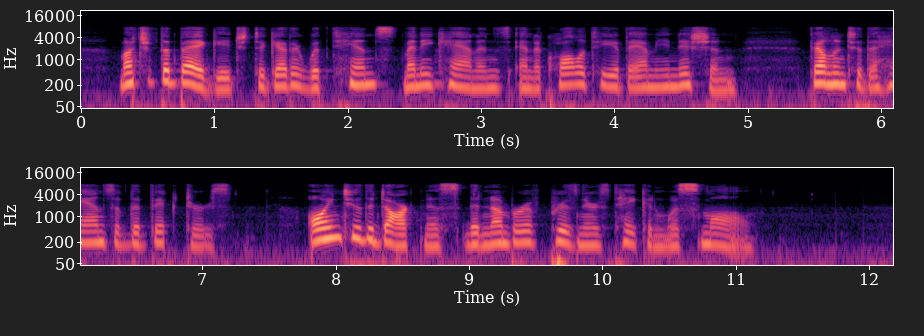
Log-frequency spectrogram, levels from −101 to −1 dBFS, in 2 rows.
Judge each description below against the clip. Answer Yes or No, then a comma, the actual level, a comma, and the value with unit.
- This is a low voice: No, medium, 185 Hz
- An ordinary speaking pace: Yes, average, 160 wpm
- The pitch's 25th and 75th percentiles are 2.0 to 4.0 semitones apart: Yes, average, 3.7 semitones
